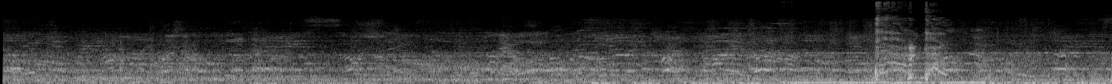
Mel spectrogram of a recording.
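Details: Two sharp, close coughs from an adult man right beside the listener, over busy crowd noise and music at a Christmas market Ferris wheel. Cough.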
